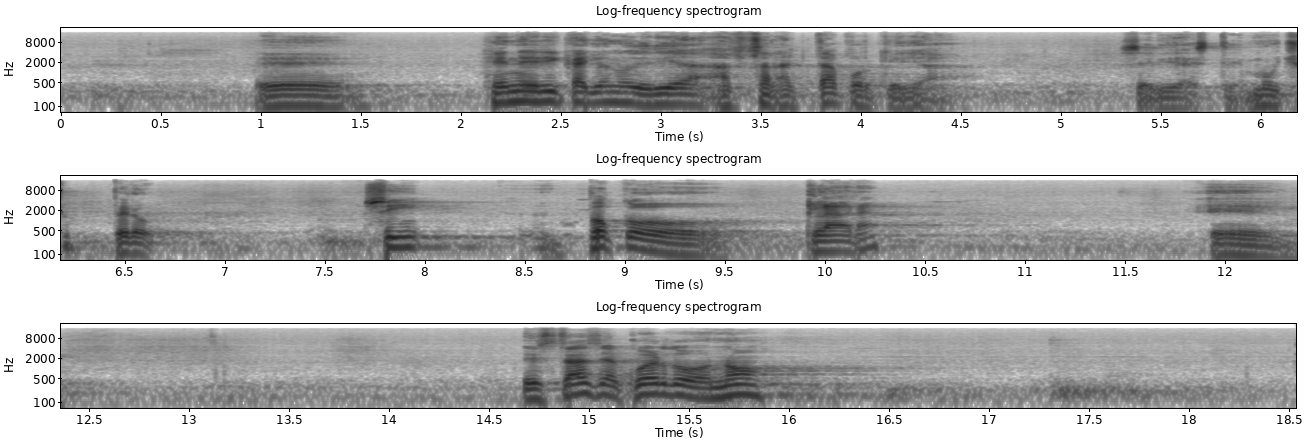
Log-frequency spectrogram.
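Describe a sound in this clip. An elderly man speaks calmly into a microphone, heard in a large room.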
